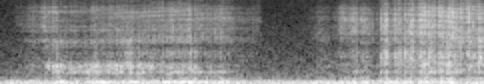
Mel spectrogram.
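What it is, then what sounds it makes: Fine sand raked in a tray. A small black rake is pulled through fine white sand in a tray, scraping and combing it into ridges. The result is a steady, crisp, gritty scraping with a bright hiss over a low rumble. It eases briefly near the middle, then returns louder and brighter toward the end.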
